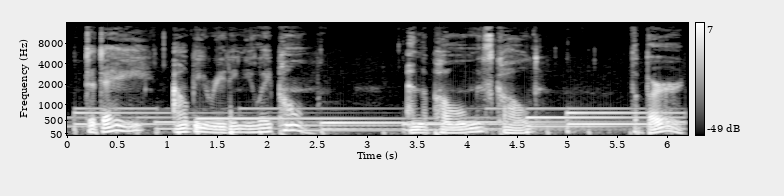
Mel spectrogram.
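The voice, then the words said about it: Rough, hoarse voice. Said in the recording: “my voice is a little rough today”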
